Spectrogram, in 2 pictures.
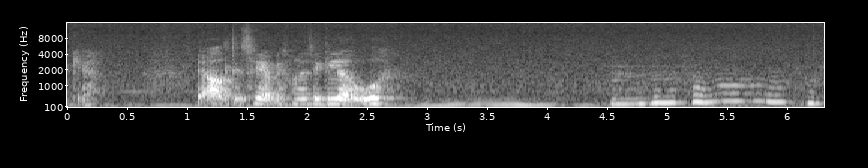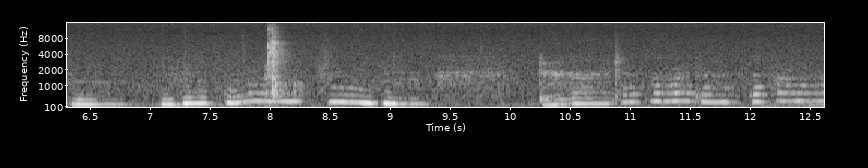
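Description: A young woman talks calmly close to a microphone.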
